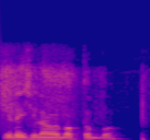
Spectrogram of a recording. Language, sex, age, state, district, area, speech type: Bengali, male, 18-30, West Bengal, Murshidabad, urban, spontaneous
